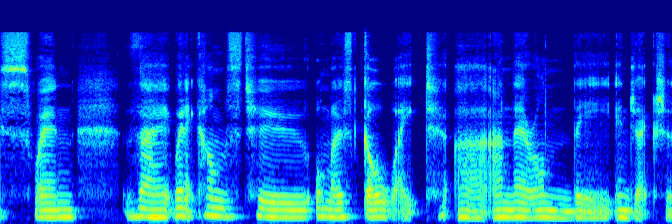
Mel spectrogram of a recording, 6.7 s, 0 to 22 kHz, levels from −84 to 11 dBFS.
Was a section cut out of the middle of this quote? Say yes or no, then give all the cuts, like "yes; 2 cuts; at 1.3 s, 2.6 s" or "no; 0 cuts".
no; 0 cuts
